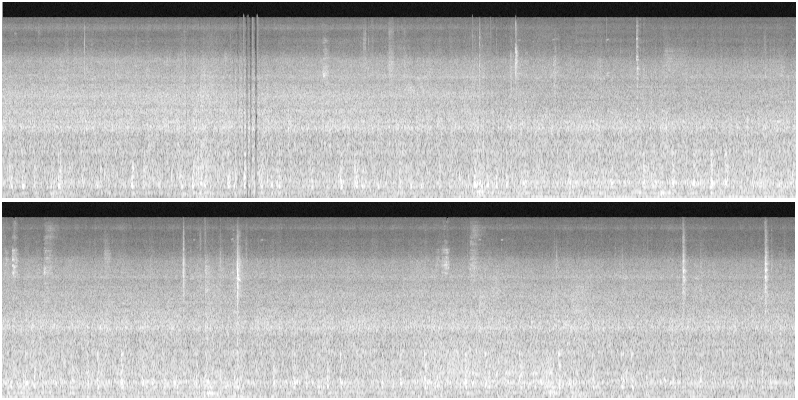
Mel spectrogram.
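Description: Passenger coach running at speed, heard from inside: a steady rumble of wheels on the rails, with scattered light clicks.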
